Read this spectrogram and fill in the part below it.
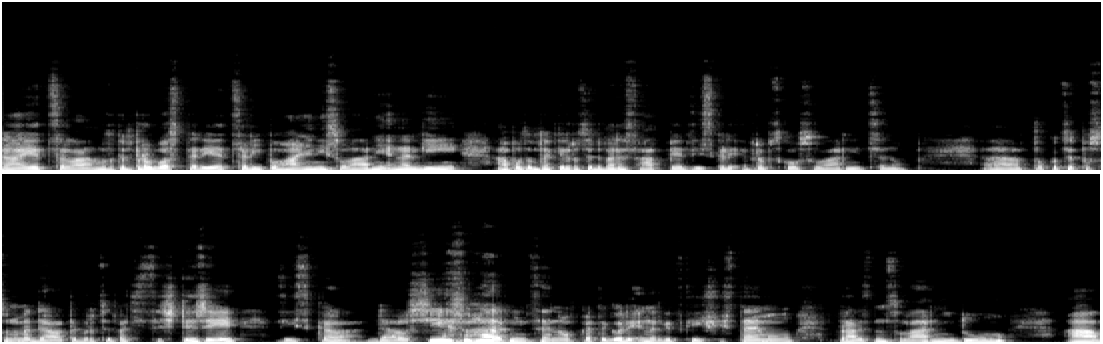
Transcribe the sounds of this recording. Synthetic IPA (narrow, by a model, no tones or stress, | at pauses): aːjɛt͡sɛlaːnɛbot̪t̪ɛnpɾo̞vo̞sk̚t̪ɛɾiːjɛt͡sɛliːpo̞ɦaːɲɛniːso̞laːɾɲiːʔɛnɛɾɡɪjiʔapo̞t̪o̞mt̪akɪvɾot͡sɛdɛvadɛsaːt̪̚pjɛd̪ziːskalɪʔɛvɾo̞psko̞wso̞laːɾɲiːt͡sɛnu | po̞kut̪sɛpo̞sunɛmɛdaːlt̪aɡvɾo̞t͡sɛdvacɪ̥siːt͡sɛt͡ʃt̪ɪr̝ɪziːskaladalʃiːso̞laːɾɲiːt͡sɛnufkat̪ɛɡo̞ɾɪːʔɛnɛɾɡɪt͡skiːxsɪst̪ɛːmuːpɾaːvjɛt̪ɛnso̞laːɾɲiːduːm | ʔa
